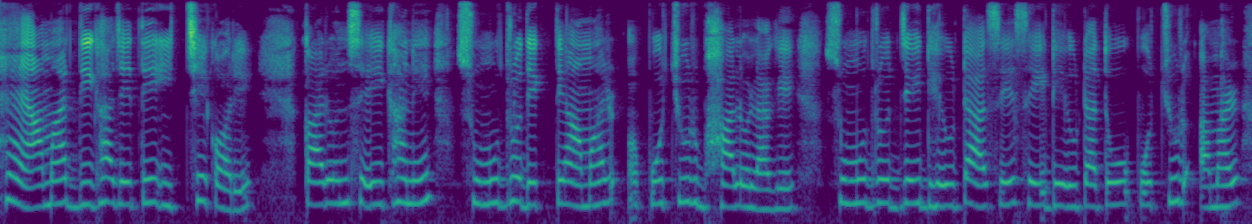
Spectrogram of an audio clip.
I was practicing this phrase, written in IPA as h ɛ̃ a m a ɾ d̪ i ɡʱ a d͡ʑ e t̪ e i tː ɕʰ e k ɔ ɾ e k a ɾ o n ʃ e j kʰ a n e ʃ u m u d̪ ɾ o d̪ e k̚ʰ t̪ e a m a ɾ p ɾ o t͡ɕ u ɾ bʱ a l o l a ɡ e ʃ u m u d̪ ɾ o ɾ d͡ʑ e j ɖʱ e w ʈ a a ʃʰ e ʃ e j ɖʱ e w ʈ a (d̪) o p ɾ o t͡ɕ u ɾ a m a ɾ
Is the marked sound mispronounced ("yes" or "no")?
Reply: yes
